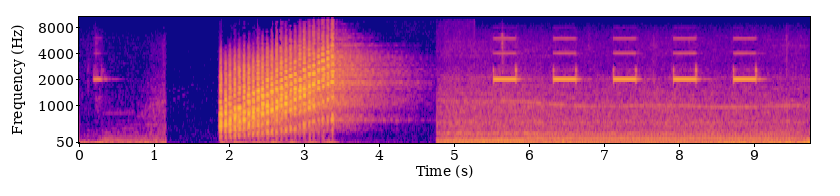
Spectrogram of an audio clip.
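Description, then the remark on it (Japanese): A 600-watt microwave oven heats pasta in a container for 10 minutes, running with a steady low hum, preceded by a loud whirring surge, then sounds a series of five evenly spaced electronic beeps as it finishes. “茹で時間は製品によって異なりますので、お使いの製品に表示されている茹で時間プラス3分を目安に電子レンジにかけましょう。”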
